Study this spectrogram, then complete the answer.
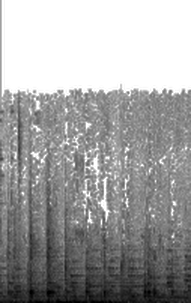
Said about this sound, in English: Here comes the landau.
